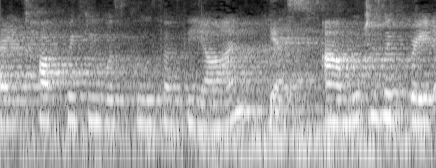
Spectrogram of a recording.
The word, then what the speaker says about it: glutathione: One of the things that I talked with you was glutathione.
